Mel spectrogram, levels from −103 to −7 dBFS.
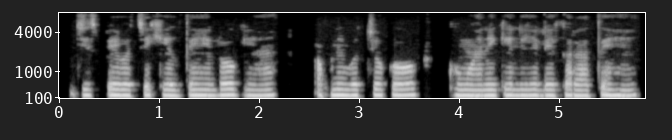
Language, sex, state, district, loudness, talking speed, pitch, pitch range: Hindi, female, Bihar, East Champaran, -24 LUFS, 165 wpm, 190 Hz, 185-195 Hz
